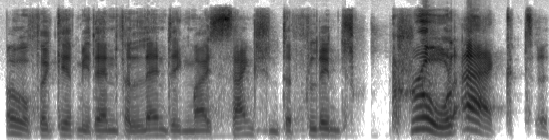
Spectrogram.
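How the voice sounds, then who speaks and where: An actor playing a scheming, villainous suitor in old-time radio melodrama, with florid, formal and insistent pleading. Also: male voice, mid-range voice, sing-song, measured pace, fairly bright tone. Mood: smooth, ardent.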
